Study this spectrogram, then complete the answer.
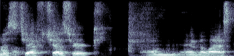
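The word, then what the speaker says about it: Jezerc: i know your name my name is jeff jeserk and the last name is spelled j-e-z in zebra erc and i live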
